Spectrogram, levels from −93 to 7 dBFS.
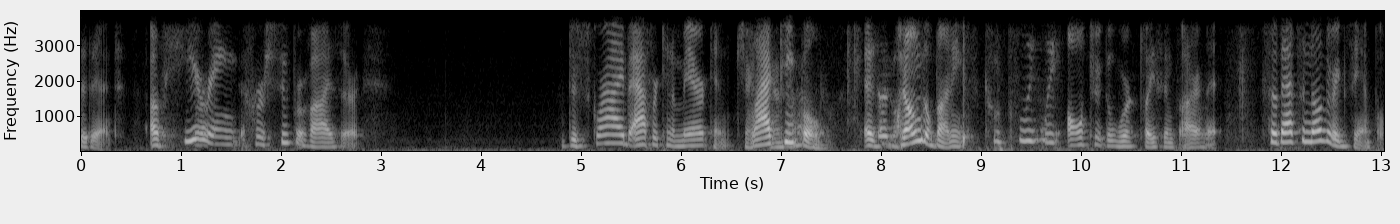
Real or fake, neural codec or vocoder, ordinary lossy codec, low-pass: fake; autoencoder, 48 kHz, 32 numbers a frame, DAC-VAE, trained on Japanese speech; Opus, 24 kbps; 3.6 kHz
